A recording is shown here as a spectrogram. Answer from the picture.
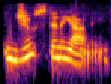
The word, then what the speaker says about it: Giustiniani: Giustiniani.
